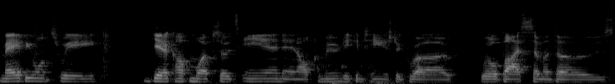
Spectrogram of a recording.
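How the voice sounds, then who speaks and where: Loud and bright, with a sharp tone, a man speaks at a medium pitch and a moderate pace. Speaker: podcast co-host. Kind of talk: casual chat. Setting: home recording at kitchen table. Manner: trying to talk louder.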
